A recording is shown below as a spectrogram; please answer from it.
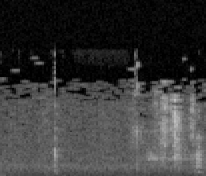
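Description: Quiet room tone with two faint clicks, about half a second in and about a second and a half in, and a faint rustle just before the end.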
